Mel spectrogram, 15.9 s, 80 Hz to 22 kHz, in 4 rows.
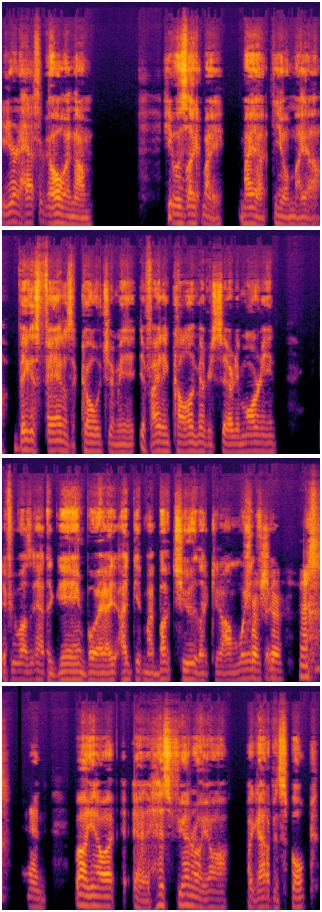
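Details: Adult male high school football coach with over 34 years of coaching who has stuttered throughout his career; stuttering.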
